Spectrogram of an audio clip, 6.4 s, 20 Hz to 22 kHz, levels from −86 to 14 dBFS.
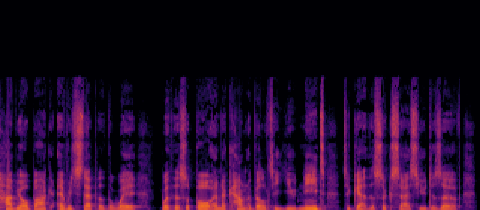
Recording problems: abrupt cut into speech; at the start

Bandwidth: 14 kHz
